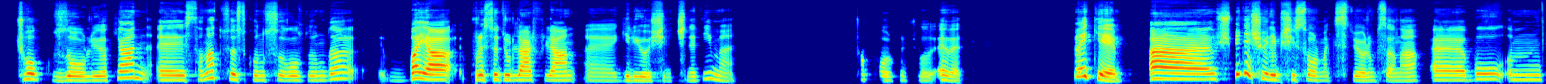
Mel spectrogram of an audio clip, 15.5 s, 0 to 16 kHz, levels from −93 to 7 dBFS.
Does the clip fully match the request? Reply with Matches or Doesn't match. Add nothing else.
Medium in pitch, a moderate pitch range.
Doesn't match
